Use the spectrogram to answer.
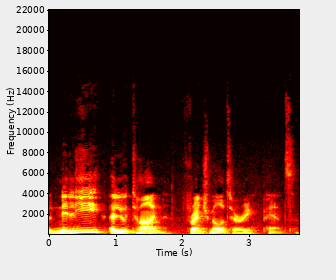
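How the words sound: It is said in a put-on French accent. "that's my French accent"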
